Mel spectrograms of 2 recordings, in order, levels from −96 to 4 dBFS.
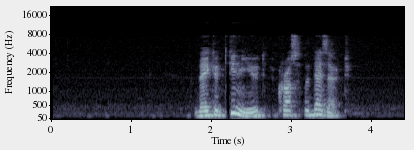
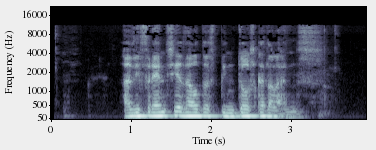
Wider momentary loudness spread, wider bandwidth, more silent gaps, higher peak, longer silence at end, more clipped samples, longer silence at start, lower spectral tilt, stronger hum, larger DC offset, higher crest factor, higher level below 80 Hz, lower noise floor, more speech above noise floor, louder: second, 9 LU vs 16 LU; second, 8 kHz vs 11.5 kHz; neither; second, -10 dBFS vs 0 dBFS; about the same, 0.7 s vs 0.6 s; neither; first, 1.8 s vs 0.9 s; about the same, -7 dB/octave vs -6 dB/octave; neither; neither; about the same, 18 dB vs 16 dB; second, -64 dBFS vs -44 dBFS; first, -67 dBFS vs -63 dBFS; second, 41 dB vs 49 dB; second, -27 LUFS vs -14 LUFS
